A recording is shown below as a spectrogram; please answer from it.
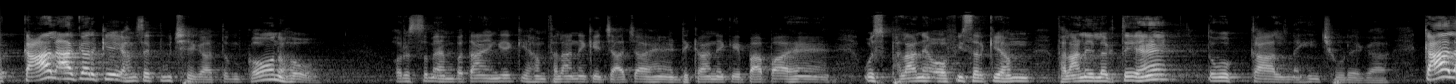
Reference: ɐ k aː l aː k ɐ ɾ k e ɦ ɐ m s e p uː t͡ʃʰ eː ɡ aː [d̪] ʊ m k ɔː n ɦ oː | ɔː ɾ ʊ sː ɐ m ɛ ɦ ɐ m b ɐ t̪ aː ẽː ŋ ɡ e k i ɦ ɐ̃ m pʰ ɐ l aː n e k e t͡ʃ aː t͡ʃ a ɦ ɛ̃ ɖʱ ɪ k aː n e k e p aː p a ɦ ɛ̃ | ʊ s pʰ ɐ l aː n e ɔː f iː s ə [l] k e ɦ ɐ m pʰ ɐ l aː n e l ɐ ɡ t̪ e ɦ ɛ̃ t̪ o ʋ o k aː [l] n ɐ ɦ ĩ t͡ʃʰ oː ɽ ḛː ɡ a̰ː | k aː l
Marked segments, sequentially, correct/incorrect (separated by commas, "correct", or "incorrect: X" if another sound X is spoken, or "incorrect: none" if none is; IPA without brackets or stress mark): incorrect: t̪, incorrect: ɾ, correct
